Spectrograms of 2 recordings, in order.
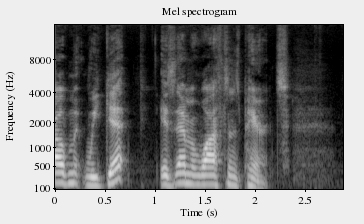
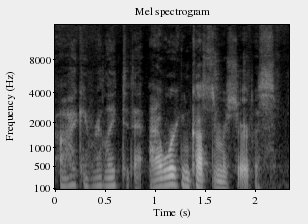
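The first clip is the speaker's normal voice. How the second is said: quiet aside; 15 dB quieter, faster than usual. Retold or imitated. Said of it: "I'm like".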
